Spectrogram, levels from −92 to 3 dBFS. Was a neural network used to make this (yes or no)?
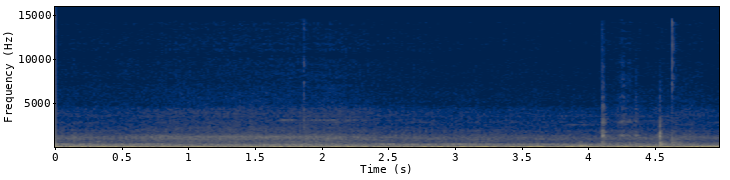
yes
